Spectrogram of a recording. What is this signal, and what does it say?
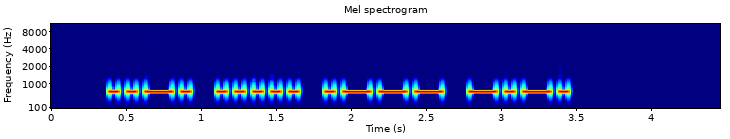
Morse code, heard as a keyed tone, about 20 wpm, 700 Hz. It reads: F5JC
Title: DXCC-100 Call Signs - 4 Characters - Repeated 3x - 20wpm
